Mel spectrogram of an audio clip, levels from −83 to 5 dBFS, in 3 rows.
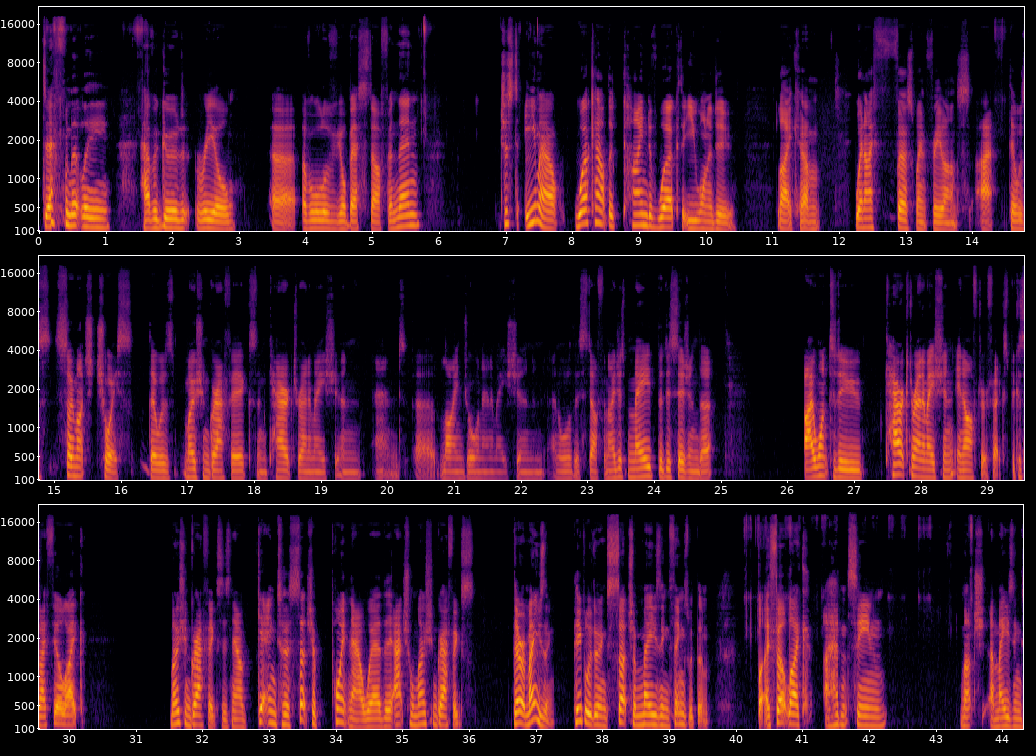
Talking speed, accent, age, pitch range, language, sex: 150 wpm, British, 30-49, 130-165 Hz, English, male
